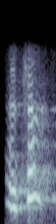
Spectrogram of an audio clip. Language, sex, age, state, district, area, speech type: Punjabi, female, 45-60, Punjab, Patiala, rural, conversation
